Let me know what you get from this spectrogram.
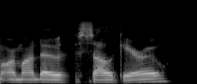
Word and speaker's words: Armando Salguero: So, apparently this is a real thing, but Armando, how do you say his name? Armando Salguero? – Correct.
